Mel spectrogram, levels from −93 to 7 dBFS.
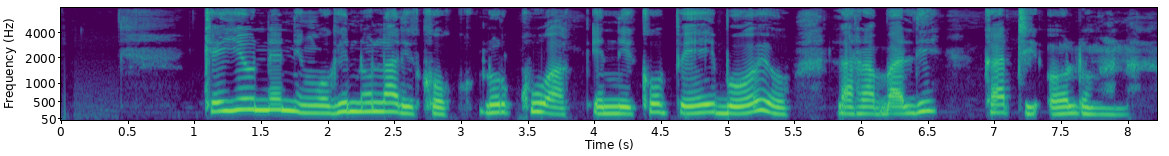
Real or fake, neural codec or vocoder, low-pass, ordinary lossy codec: real; none; none; none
